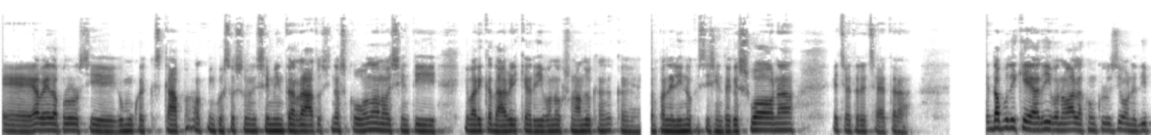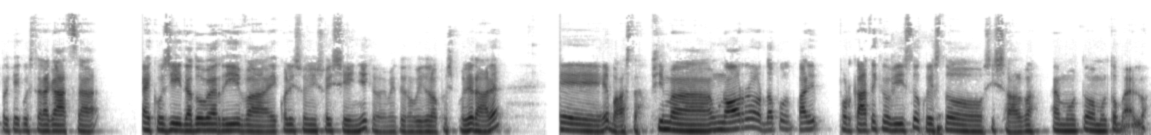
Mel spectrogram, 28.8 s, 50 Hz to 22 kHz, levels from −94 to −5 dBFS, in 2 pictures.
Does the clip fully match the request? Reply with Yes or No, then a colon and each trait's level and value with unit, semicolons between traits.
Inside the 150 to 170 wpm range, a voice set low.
No: average, 165 wpm; medium, 145 Hz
